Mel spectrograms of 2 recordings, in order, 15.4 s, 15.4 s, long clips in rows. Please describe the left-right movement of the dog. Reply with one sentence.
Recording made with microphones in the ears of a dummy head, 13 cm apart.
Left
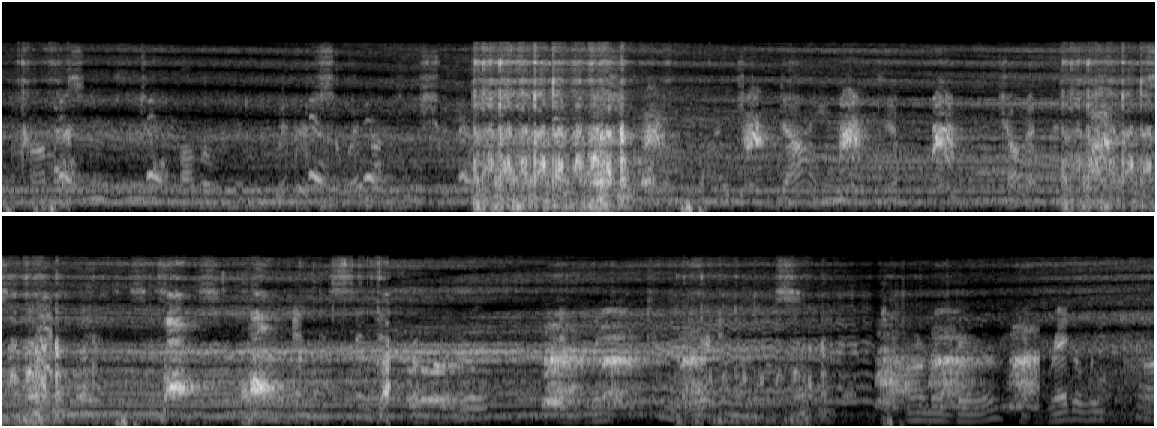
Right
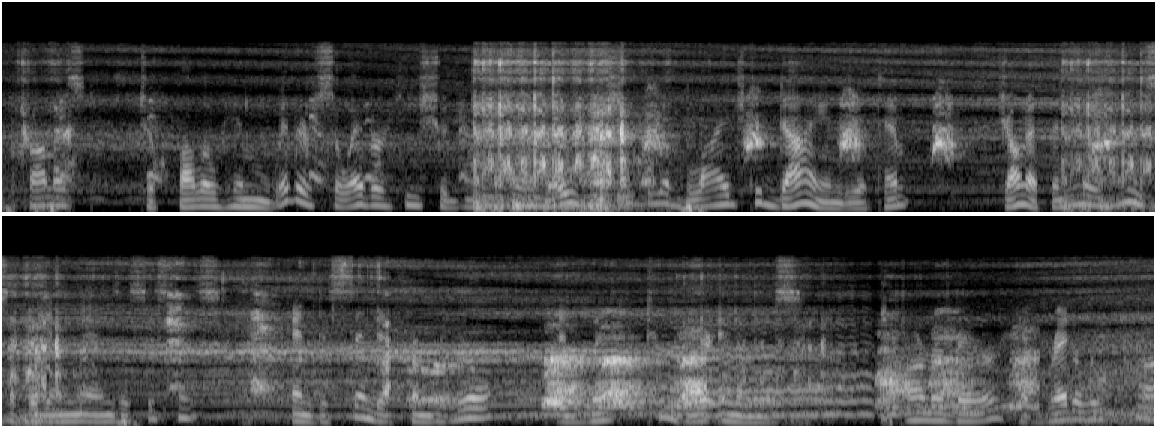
In this clip you hear the dog travel towards the right.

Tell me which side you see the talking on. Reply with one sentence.
In this clip you hear the talking on the right.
